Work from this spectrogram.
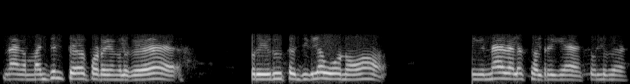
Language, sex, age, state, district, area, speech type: Tamil, female, 60+, Tamil Nadu, Tiruvannamalai, rural, conversation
